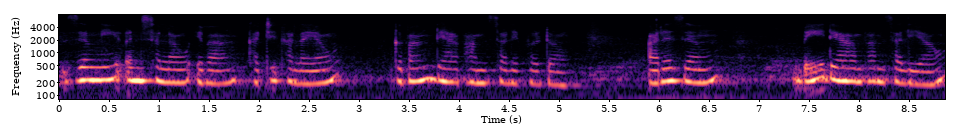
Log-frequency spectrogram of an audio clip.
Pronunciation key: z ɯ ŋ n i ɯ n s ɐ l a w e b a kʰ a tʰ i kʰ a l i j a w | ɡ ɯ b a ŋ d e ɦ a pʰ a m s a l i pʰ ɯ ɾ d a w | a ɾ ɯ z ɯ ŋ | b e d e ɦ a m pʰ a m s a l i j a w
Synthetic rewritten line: z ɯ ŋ n i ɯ n s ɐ l a w e b a kʰ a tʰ i kʰ a l a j a w | ɡ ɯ b a ŋ d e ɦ a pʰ a m s a l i pʰ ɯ ɾ d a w | a ɾ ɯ z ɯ ŋ | b e d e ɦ a m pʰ a m s a l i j a w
